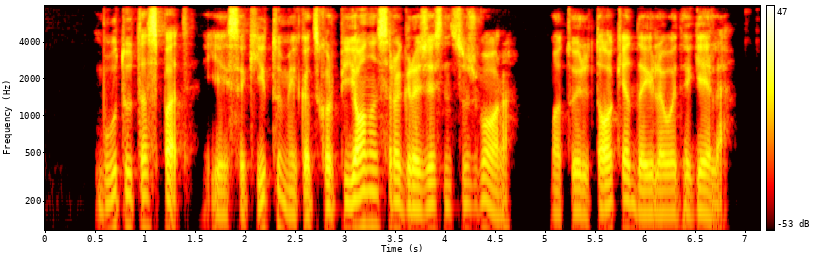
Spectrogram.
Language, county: Lithuanian, Vilnius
